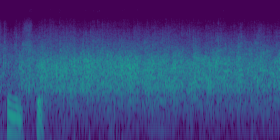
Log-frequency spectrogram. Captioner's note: applause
